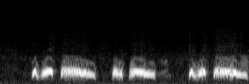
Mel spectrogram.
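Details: Cooing of a decoy spotted dove, used to make wild-caught doves call quickly: three evenly spaced pairs of soft low notes, each a quick rising coo then a longer sliding-down coo.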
